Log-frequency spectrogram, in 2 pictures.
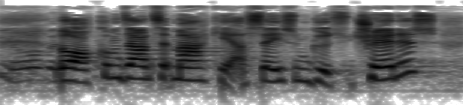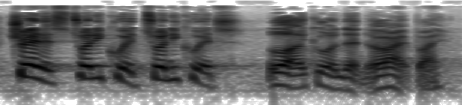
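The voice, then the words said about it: Exaggerated bad Cockney London accent. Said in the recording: “My impression of a southern person would just be really, really horrible Cockney London.”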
